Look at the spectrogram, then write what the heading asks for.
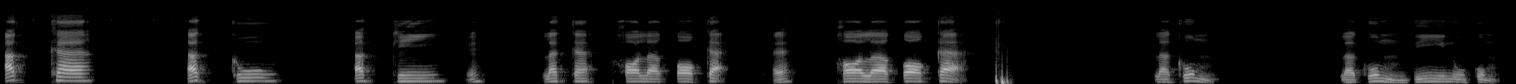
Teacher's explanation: Beda dengan huruf kaf. Huruf kaf itu disertai dengan aliran nafas. Ak, ya. Ada nafas mengalir.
